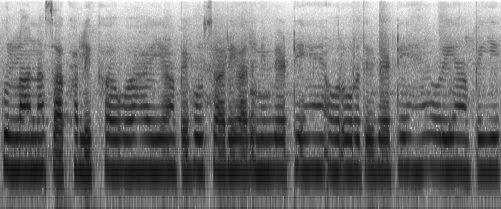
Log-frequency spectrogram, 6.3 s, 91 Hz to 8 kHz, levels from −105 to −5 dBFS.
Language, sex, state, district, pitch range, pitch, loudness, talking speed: Hindi, female, Haryana, Jhajjar, 200-210 Hz, 205 Hz, -19 LUFS, 220 wpm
